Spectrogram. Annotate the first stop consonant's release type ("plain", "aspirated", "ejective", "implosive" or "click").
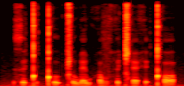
click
